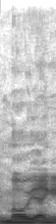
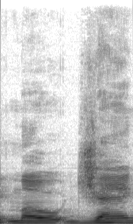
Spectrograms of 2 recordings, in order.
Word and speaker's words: Mojang: in the future and say moang again correct me tell me to say mo Jang instead so that I get it right and eventually maybe a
